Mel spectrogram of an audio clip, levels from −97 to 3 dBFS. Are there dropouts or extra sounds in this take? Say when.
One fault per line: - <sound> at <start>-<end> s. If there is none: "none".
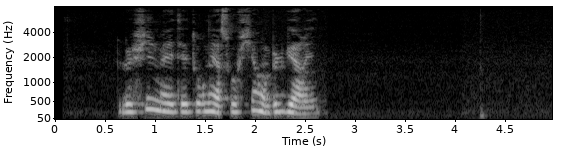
none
